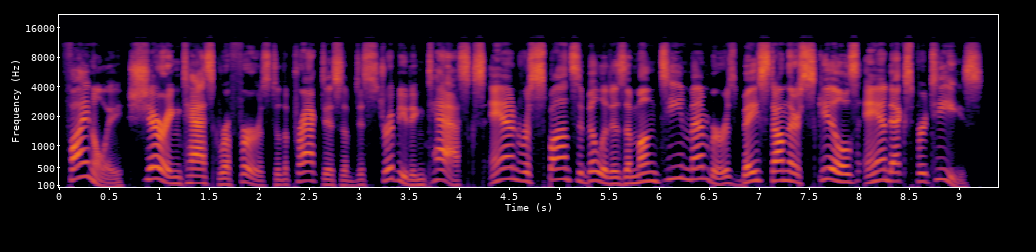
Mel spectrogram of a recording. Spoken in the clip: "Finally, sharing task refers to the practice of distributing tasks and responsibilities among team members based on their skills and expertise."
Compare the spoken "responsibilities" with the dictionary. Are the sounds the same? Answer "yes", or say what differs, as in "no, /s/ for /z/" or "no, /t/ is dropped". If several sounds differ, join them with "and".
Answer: yes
